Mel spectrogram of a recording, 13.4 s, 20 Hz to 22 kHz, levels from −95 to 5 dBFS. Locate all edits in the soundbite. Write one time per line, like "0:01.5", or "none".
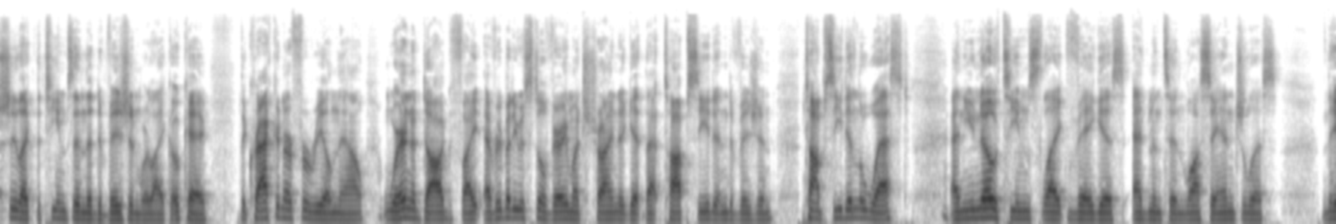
none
